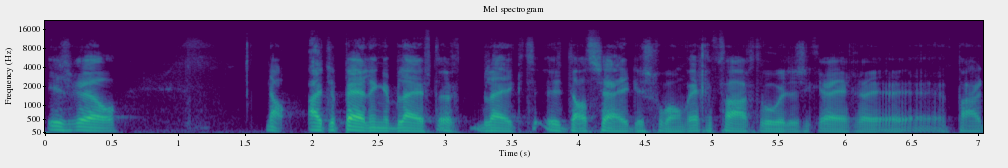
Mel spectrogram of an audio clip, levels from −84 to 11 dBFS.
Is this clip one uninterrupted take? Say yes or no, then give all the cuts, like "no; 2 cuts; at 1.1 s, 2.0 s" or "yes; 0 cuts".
yes; 0 cuts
